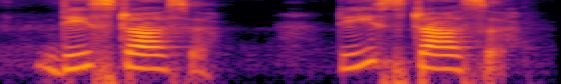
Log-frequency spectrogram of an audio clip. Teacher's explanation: you can notice here the sound of A is very long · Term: long vowel sound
